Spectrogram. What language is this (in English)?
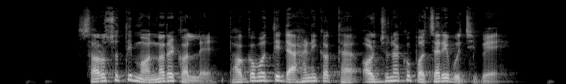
Odia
